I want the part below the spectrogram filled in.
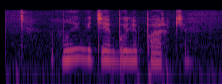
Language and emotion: Russian, neutral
